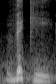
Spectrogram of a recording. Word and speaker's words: Vici: transistors by the way i'm vici pronounced vicky my creator was phoebe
